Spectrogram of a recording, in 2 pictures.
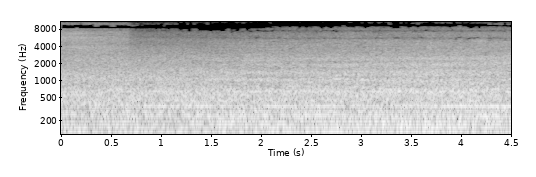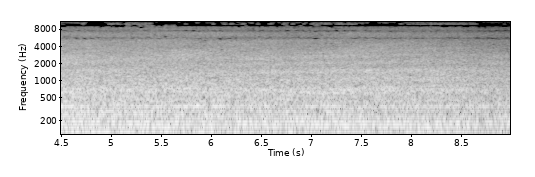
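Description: JR Freight EH500 electric locomotive hauling a container train past at close range: a steady running noise of the locomotive and wheels on the rails, with a faint hum, loudest about four seconds in as the locomotive goes by.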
